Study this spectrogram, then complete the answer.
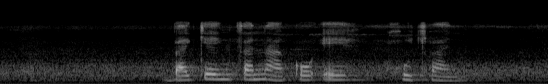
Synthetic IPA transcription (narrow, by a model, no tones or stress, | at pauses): bakʼeŋ̩t͡sʼanakʼɔʔɪ | k͡xʰʊt͡sʰʼwaːnɪ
